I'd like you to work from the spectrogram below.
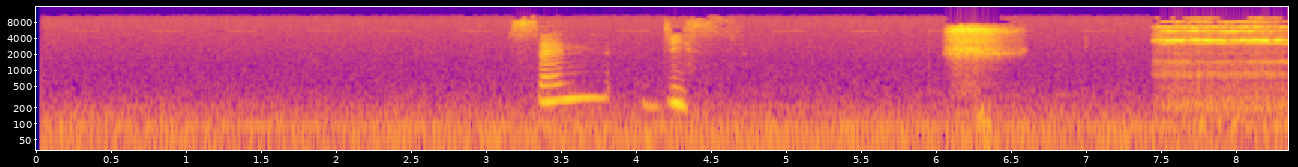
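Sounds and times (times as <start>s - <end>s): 
speech: 3.2s - 4.6s
telephone bell ringing: 7.4s - 8.3s.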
